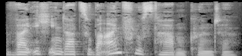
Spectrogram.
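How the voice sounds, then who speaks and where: A man's voice: mid-range voice, sing-song, normal speed, husky. A reader voicing a middle-aged father who speaks in a firm, decisive way in an audiobook.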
